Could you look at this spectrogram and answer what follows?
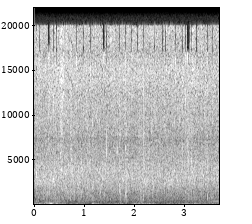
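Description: Rain falling under an overcast sky in the northwoods, a steady, even patter of drops close by with no speech.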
